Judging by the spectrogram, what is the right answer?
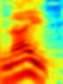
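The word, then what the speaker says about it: knife: এন থাকলে আমি এই এনকে দেখে বুঝতে পারবো যে এই ওয়ার্ডে কে এর উচ্চারণ হবে না।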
